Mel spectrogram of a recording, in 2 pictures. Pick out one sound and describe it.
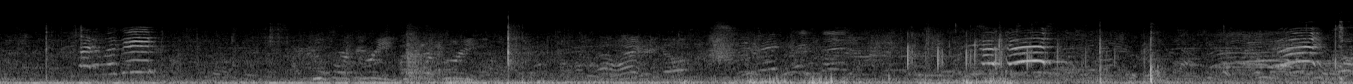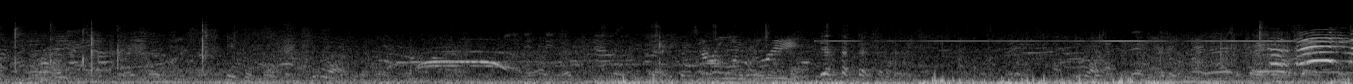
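Young players shout and cheer from across the field.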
